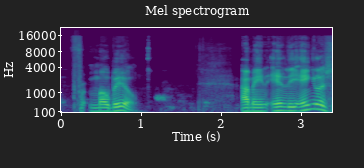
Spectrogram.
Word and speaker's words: Mobile: in the english language the word m-o-b-i-l-e is mobile but in this city it's mobile and if you're from out of state or out of there and you come in and you say i'm in mobile alabama you will get corrected i'll i'll correct someone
